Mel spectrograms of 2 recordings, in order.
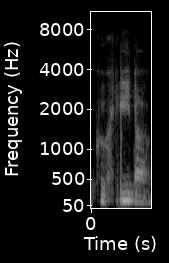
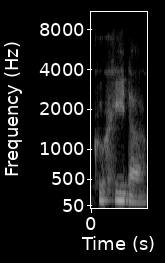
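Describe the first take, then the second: Both takes have the same delivery.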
